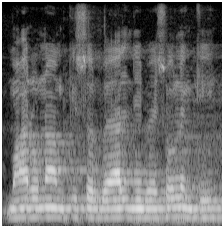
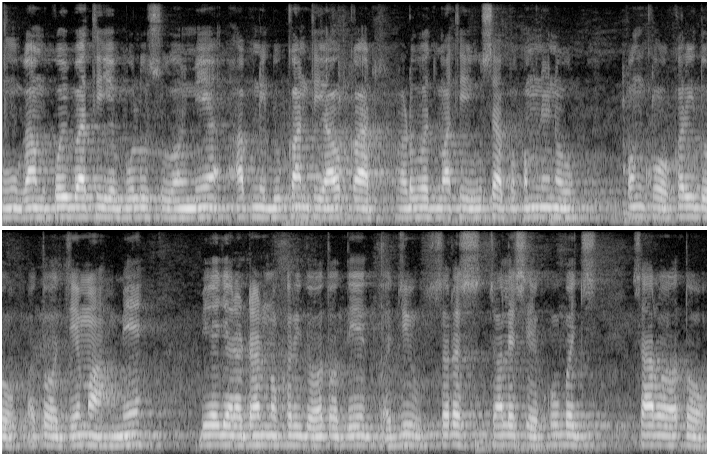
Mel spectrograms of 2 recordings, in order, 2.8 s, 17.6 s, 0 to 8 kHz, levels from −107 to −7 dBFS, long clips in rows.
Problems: constant background noise, background conversations at intervals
